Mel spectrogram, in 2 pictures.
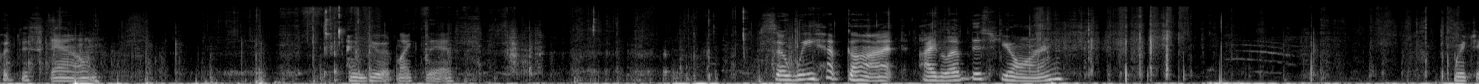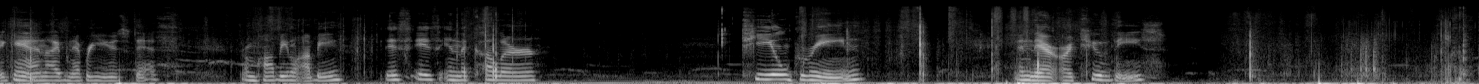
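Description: An elderly woman talks calmly and close by.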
